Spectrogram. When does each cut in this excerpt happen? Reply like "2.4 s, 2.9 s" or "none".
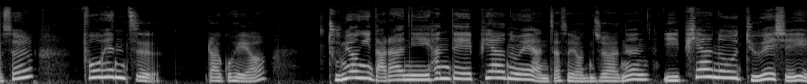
3.1 s, 6.6 s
